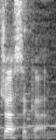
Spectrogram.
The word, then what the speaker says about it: Jessica: You see, Jessica is pronounced Jessica.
